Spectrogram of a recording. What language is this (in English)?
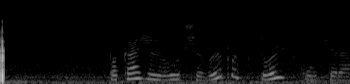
Russian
